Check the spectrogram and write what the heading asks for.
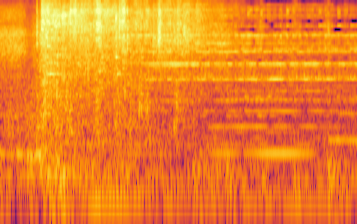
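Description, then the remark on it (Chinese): A glass window is smashed with an elbow: a loud, bright shattering crash at the start, followed by a sustained ringing, tinkling wash with steady tonal hums underneath. No one speaks. “然而 Michael 早有预料，一肘子捶碎了玻璃”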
